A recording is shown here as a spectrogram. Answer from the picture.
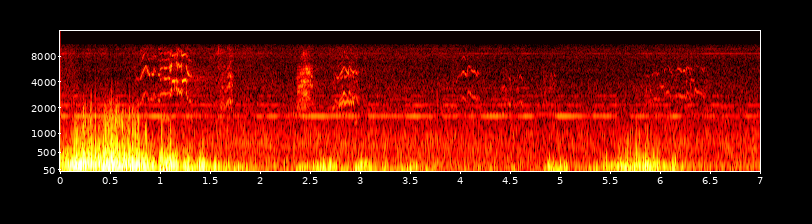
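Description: Small birds chirping in short warbling phrases, with a faint steady high tone underneath. A low buffeting rumble on the microphone is loudest in the first second and a half, then dies away.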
